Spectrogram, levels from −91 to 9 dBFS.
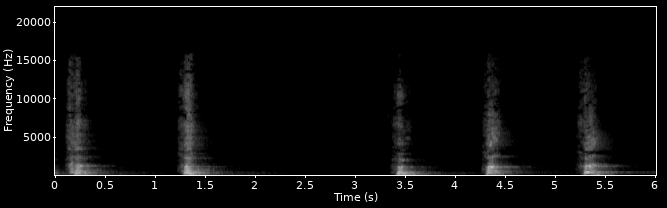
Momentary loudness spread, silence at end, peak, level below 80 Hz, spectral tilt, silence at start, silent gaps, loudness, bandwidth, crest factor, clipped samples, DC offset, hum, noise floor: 19 LU; 0.5 s; -12 dBFS; -64 dBFS; -4 dB/octave; 0.15 s; none; -31 LUFS; 15.5 kHz; 24 dB; under 0.1%; under 0.1%; none; under -90 dBFS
